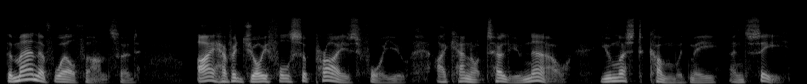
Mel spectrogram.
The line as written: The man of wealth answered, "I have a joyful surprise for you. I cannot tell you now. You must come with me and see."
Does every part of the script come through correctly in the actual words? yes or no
yes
